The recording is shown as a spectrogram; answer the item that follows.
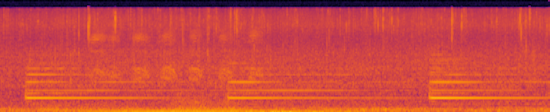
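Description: Steady rain ambience with three sustained bell-like tones of the same pitch, each starting suddenly and about three seconds apart.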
